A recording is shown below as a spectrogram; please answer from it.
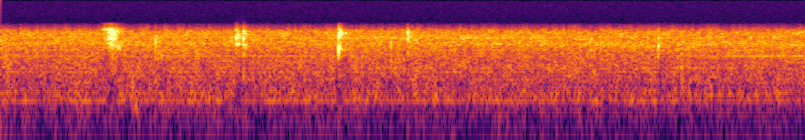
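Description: Near silence: a steady faint hiss broken by about four brief, soft clicks in the first three seconds.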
